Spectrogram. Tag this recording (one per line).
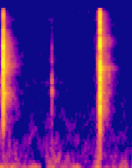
Button
Flashlight
Off
On
Plastic
Switch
